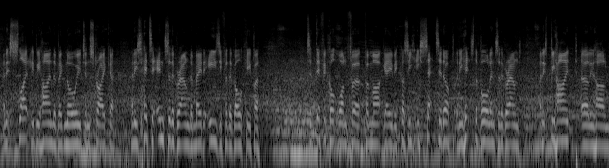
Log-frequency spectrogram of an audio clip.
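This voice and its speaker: A man working as co-commentator, giving live, explanatory match analysis and restating his points, with stadium ambience behind. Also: on the high side. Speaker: co-commentator and pundit. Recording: clear ambient noise behind.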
